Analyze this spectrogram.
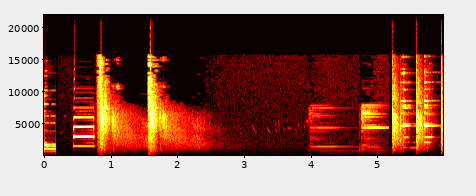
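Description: Steel targets ringing as they are hit: sharp metallic clangs, two with long fading tails early on, then a fast string of clangs near the end.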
